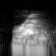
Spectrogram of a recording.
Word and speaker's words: write: So the first word we have is the word right. And you can see that it has that WR, but we do not pronounce the W.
